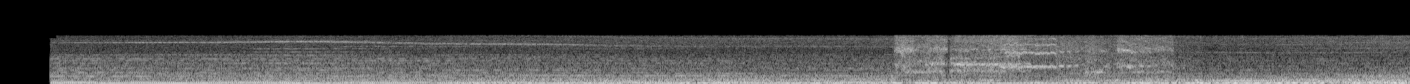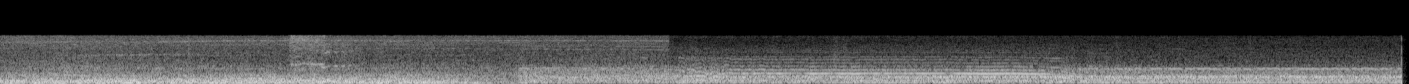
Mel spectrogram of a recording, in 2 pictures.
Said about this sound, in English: Now, that's what it sounds like when an airplane lands. We got this big iron bird safely on the ground.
